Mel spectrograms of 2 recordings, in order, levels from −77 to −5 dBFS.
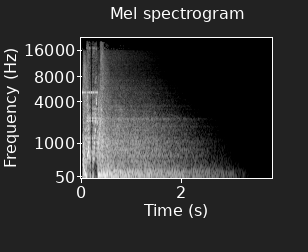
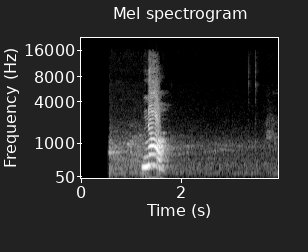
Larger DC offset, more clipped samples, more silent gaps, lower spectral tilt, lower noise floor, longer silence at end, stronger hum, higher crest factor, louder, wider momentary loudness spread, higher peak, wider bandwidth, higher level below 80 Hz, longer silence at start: neither; neither; neither; first, -4 dB/octave vs -2.5 dB/octave; first, -64 dBFS vs -45 dBFS; second, 1.45 s vs 2.2 s; neither; about the same, 18 dB vs 16 dB; second, -15 LUFS vs -9 LUFS; second, 24 LU vs 27 LU; about the same, 0 dBFS vs 0 dBFS; first, over 20 kHz vs 16.5 kHz; first, -28 dBFS vs -60 dBFS; second, 0 s vs 0.55 s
